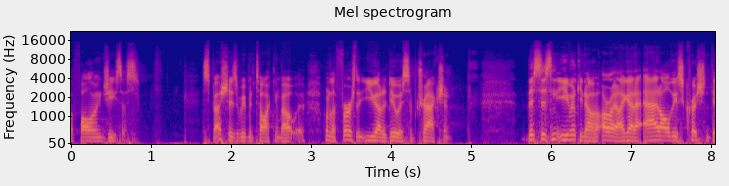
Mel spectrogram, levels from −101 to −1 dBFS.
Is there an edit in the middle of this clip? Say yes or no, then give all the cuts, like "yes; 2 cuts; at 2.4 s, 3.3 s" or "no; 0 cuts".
yes; 2 cuts; at 3.6 s, 6.3 s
